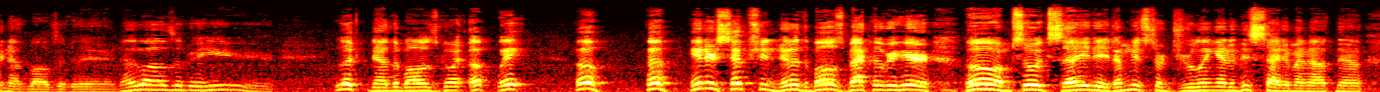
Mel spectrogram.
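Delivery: low, dopey mock sports fan gawking at the ball; mocking a drooling fan. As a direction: play a dazed fan drooling over the game, lightly voiced.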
